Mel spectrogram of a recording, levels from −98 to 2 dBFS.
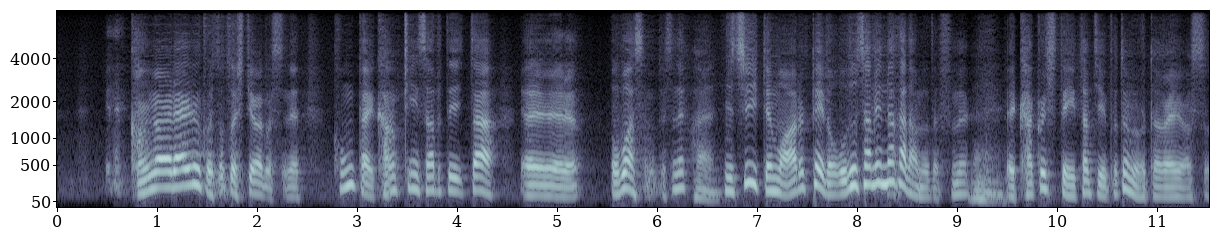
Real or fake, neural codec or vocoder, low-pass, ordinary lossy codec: fake; codec, 16 kHz, 0.5 kbps, FunCodec, trained on Chinese and English, 25 frames a second; none; none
